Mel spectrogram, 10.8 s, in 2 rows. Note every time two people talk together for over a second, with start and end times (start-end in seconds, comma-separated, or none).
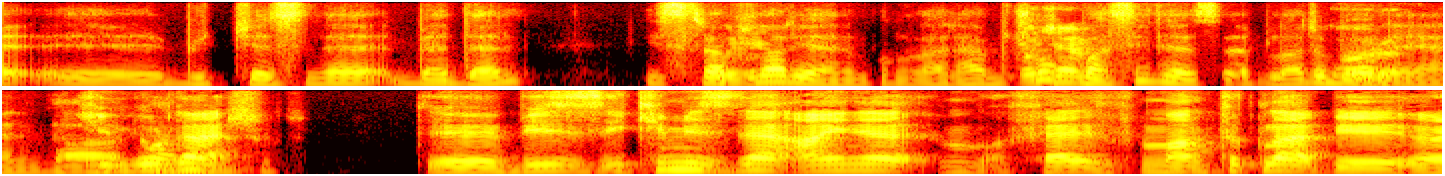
5.0-6.4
